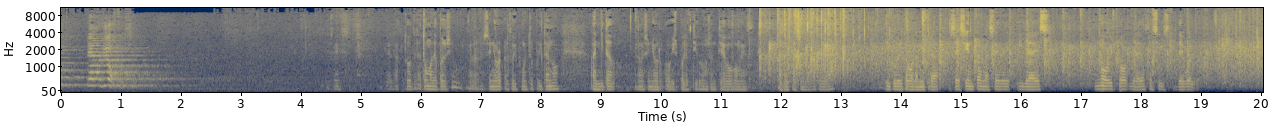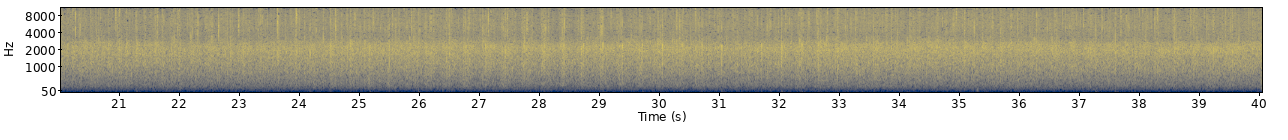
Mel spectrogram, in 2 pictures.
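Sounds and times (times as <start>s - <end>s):
speech: 0.4s - 1.3s, 4.6s - 13.1s, 13.7s - 16.6s, 17.2s - 19.1s
large standing crowd applauding in cathedral: 11.6s - 40.0s.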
